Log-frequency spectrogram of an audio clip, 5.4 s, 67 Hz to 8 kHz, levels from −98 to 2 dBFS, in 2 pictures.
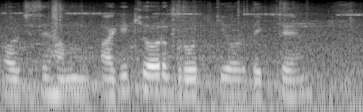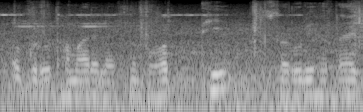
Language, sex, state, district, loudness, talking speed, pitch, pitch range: Hindi, male, Maharashtra, Gondia, -21 LUFS, 230 wpm, 135 Hz, 130-145 Hz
